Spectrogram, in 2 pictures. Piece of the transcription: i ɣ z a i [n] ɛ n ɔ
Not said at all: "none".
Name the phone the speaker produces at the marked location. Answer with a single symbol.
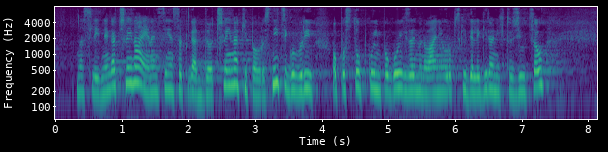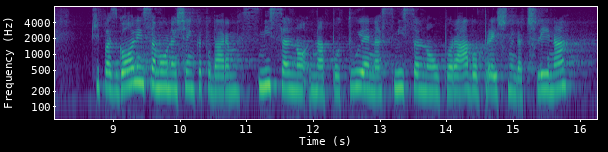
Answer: m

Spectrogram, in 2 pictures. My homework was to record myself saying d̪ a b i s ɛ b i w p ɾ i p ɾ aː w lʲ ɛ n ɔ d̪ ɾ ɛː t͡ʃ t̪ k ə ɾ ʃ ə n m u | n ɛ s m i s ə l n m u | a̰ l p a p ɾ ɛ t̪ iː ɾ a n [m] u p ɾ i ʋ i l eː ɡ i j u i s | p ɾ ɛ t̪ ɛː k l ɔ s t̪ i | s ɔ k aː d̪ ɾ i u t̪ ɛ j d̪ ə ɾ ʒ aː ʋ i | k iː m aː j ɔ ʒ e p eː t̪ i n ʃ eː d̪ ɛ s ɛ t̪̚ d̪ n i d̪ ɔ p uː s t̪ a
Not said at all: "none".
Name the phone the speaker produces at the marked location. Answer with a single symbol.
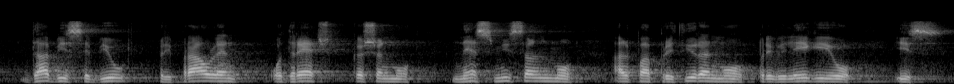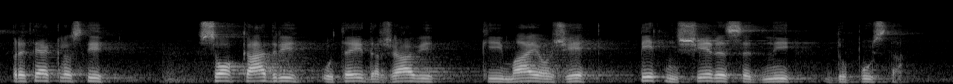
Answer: m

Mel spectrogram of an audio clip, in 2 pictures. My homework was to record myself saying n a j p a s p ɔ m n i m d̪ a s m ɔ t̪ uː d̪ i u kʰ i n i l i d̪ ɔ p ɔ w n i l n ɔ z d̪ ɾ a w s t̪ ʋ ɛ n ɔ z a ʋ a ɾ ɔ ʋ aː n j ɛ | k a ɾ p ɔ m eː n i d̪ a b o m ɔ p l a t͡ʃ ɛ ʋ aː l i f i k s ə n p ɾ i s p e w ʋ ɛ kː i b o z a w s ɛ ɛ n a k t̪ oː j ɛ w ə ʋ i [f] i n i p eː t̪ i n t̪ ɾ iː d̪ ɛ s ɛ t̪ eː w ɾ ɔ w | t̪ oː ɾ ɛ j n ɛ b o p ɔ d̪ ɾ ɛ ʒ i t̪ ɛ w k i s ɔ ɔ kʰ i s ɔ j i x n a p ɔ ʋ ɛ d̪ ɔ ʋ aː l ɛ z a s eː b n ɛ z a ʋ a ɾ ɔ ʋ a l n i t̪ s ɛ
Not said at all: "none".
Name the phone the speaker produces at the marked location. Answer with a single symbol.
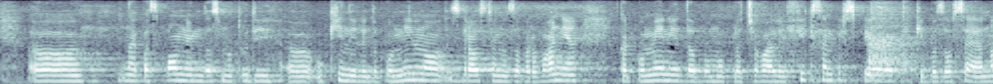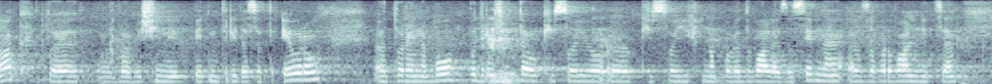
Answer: ʃ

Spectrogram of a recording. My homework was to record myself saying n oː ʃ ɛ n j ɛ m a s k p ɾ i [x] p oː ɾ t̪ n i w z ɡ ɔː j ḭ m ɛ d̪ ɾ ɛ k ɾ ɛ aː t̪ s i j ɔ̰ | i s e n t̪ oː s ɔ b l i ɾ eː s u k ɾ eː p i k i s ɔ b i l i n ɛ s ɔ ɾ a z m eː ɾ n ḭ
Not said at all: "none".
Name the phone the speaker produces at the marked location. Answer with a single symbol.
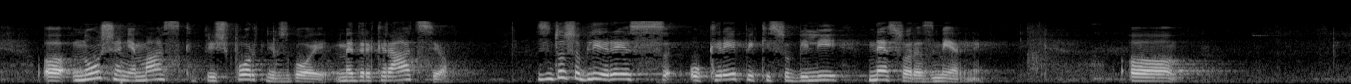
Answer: ʃ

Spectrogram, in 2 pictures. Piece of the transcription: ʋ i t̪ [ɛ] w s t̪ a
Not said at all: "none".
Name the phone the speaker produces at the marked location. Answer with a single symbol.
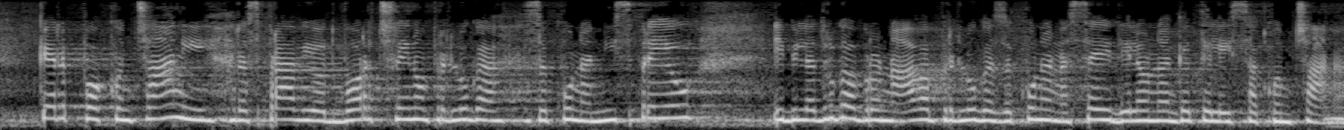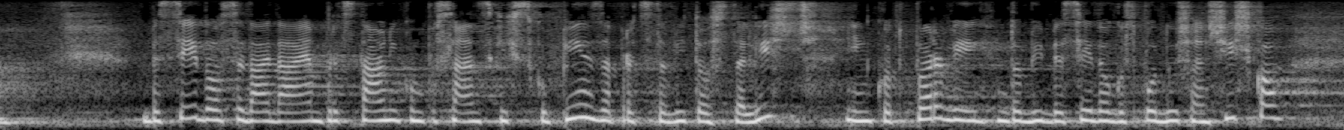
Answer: ɛ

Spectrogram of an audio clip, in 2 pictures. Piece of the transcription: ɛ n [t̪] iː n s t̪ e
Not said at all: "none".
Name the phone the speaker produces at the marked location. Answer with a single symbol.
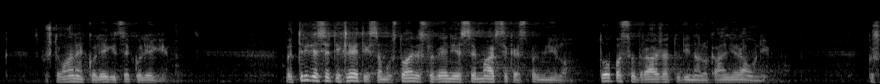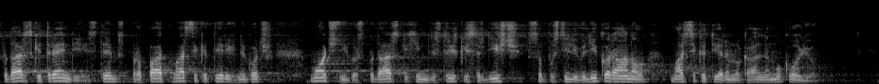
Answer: d̪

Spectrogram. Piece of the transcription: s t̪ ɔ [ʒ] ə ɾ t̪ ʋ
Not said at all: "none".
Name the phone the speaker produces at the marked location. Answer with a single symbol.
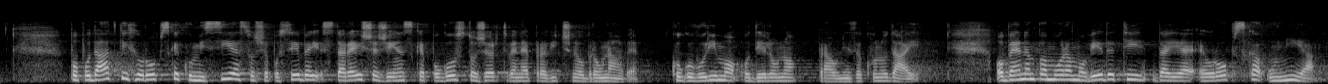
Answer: ʒ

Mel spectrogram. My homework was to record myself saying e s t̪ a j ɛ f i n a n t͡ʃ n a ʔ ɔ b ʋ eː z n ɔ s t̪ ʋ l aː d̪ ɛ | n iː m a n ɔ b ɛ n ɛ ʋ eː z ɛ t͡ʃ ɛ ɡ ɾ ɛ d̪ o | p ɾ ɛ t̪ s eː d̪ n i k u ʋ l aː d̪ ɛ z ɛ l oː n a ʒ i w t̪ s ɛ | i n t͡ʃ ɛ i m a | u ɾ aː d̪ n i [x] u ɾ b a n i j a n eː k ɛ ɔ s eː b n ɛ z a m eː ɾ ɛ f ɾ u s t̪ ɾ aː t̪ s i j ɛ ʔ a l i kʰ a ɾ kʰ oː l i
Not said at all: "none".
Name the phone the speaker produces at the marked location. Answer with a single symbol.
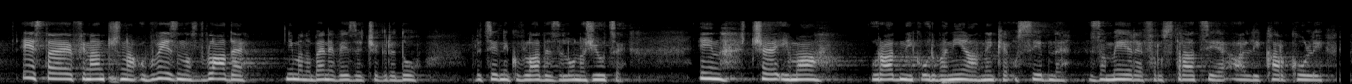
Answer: k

